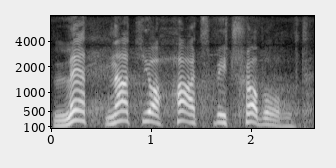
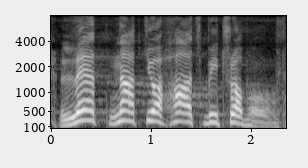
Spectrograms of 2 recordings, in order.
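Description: First: Slower still, said with the crowd; slow call-and-response scripture line; slow recitation. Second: Slow, deliberate recitation; slow scripture line for the congregation. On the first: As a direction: recite it together, drawn out. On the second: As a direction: say it slowly for them to repeat. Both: Shown as a demonstration. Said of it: "Can you say that with me?".

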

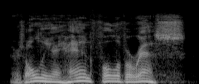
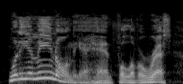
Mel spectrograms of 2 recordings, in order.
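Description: First: Said in the usual way. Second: Fast, lower, scoffing disbelief with a rise on "mean"; incredulous echo. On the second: Real, not acted. Host scoffing at the arrest count, fast disbelief. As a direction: throw it back fast like you can't believe it.

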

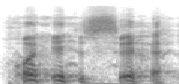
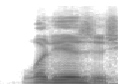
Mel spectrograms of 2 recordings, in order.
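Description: First: Put-on much higher, startled child's voice; mock freaked-out kid. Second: Said in the usual way. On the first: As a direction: squeak it like a bewildered kid, playfully. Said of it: "they're freaked out". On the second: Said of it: "The kids are like".

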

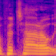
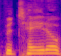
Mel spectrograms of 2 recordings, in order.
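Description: First: "potato" with a middle ah; po-TAH-to pronunciation. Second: "potato" with a middle ay, said a bit higher; po-TAY-to pronunciation. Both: Shown as a demonstration. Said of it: "potato illegal".

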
